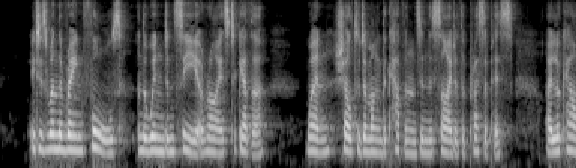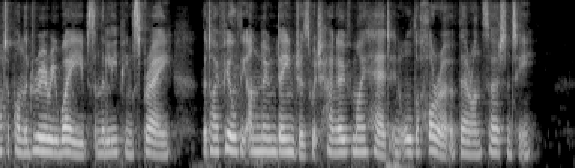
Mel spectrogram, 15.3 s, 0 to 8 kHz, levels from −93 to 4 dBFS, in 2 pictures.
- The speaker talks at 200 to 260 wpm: Yes, fast, 205 wpm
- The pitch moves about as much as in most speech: No, narrow, 2.1 semitones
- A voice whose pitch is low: No, high, 195 Hz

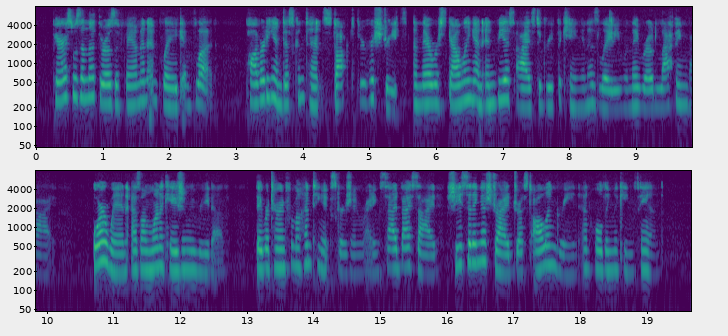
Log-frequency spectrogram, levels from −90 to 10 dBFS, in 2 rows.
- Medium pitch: No, high, 220 Hz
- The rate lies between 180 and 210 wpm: Yes, fast, 205 wpm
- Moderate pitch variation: Yes, average, 3.8 semitones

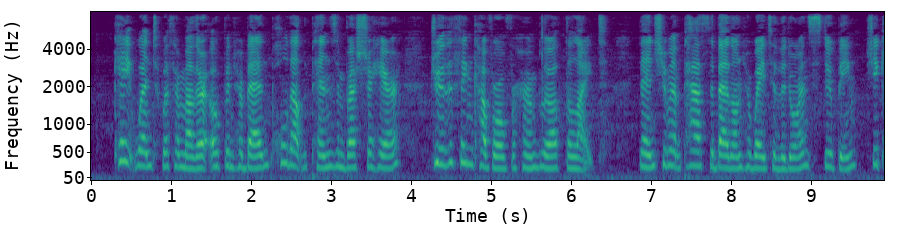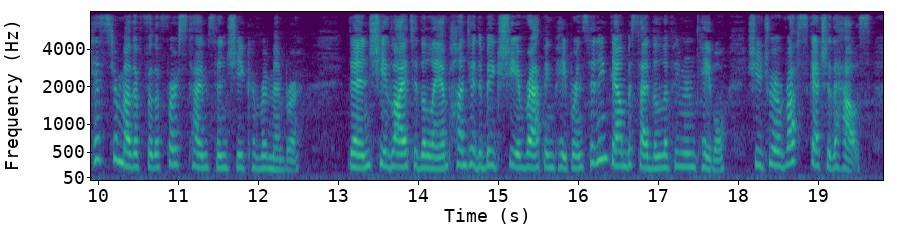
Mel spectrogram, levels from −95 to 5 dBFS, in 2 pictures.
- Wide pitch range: No, average, 2.8 semitones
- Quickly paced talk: Yes, fast, 245 wpm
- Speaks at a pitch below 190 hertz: No, high, 235 Hz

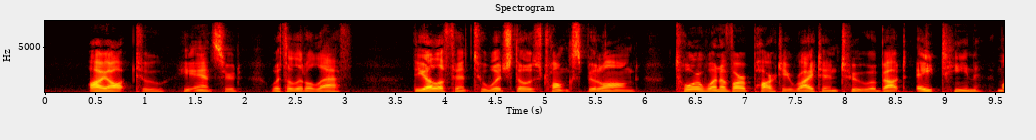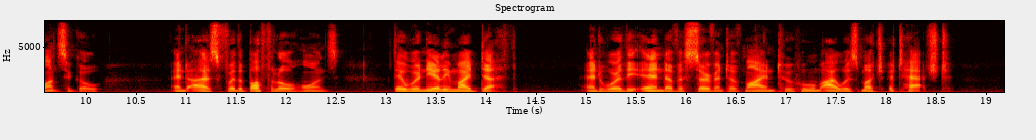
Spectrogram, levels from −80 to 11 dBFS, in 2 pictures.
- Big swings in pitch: No, average, 4.1 semitones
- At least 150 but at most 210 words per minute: Yes, average, 170 wpm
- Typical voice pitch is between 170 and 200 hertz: No, low, 115 Hz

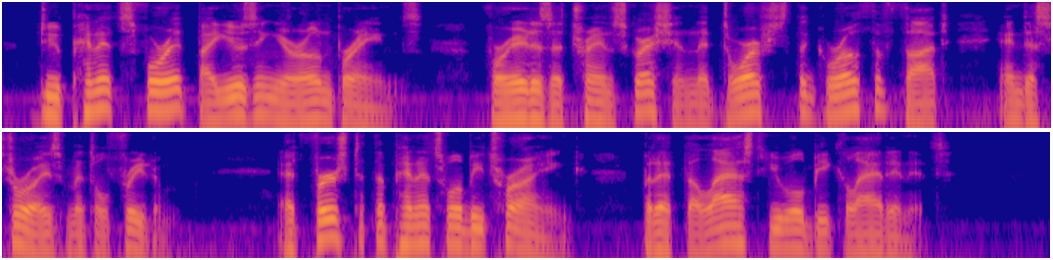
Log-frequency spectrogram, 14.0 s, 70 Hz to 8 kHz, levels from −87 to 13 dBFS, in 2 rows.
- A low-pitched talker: Yes, low, 100 Hz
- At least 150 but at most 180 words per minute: Yes, average, 175 wpm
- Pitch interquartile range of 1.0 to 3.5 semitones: No, average, 4.8 semitones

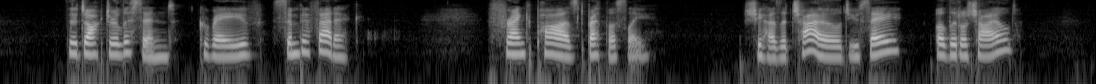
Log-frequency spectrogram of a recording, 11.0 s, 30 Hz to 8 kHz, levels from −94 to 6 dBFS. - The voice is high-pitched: Yes, high, 210 Hz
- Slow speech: Yes, slow, 105 wpm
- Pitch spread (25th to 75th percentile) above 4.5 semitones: No, average, 3.4 semitones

